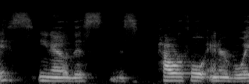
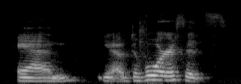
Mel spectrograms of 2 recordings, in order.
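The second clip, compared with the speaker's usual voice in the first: normal talking voice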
